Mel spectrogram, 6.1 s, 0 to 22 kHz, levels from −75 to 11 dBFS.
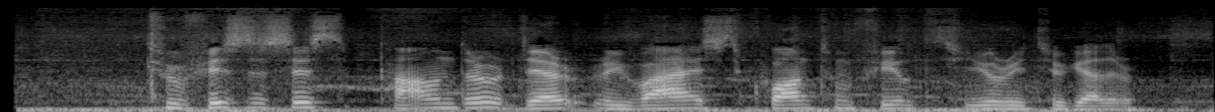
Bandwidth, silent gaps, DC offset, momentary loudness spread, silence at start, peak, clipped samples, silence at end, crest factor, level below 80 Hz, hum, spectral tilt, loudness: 16.5 kHz; none; under 0.1%; 11 LU; 0.05 s; 0 dBFS; under 0.1%; 0 s; 18 dB; -30 dBFS; none; -5.5 dB/octave; -18 LUFS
